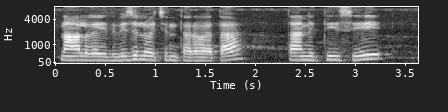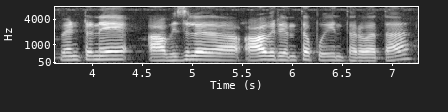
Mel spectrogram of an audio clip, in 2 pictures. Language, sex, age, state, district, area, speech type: Telugu, female, 60+, Andhra Pradesh, Sri Balaji, urban, spontaneous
